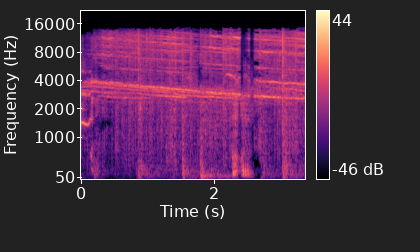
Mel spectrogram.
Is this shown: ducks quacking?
no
